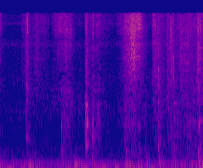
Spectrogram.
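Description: Paper and card being handled: a few short, soft rustles and scuffs as sheets are picked up and slid across a craft mat, over a steady low hum.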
